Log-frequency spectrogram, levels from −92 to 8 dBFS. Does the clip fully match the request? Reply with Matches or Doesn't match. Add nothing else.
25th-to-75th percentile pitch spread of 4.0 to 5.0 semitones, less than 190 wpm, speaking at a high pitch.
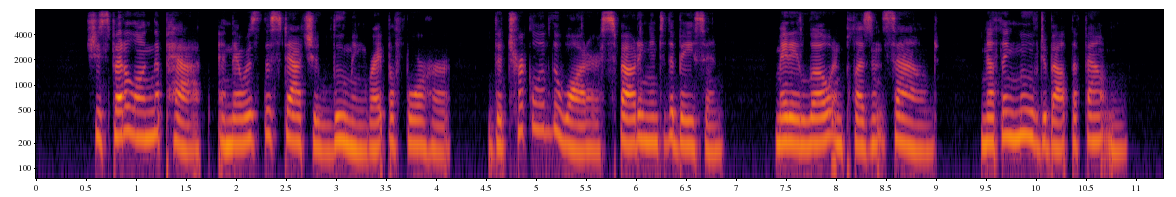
Doesn't match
